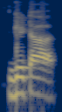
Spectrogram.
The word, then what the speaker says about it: guitar: अगला शब्द है जी यू आई टी ए आर और इसे पढ़ा जाएगा गिटार।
